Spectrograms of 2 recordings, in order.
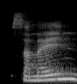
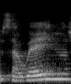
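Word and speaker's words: Samhain: nous avons la fête celtique de samain de sa wayne chacun là va mettre sa prononciation alors pour certains c'est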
